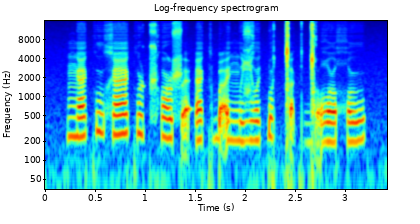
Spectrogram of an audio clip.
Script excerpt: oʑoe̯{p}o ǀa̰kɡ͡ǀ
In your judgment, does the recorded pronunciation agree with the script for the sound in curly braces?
no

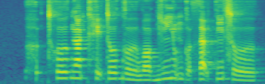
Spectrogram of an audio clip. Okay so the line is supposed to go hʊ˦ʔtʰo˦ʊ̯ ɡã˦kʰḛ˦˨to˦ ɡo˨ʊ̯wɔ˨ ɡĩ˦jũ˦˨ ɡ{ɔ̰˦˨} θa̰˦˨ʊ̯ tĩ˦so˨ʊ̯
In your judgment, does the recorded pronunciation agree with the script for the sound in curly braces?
yes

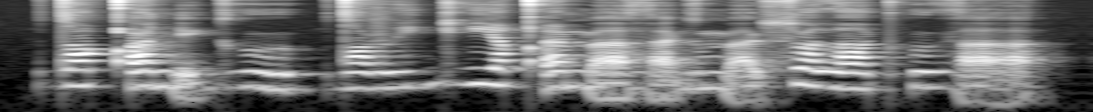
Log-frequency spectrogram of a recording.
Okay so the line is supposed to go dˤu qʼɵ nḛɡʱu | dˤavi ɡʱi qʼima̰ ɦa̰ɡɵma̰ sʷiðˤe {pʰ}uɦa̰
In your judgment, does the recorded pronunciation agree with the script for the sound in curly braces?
yes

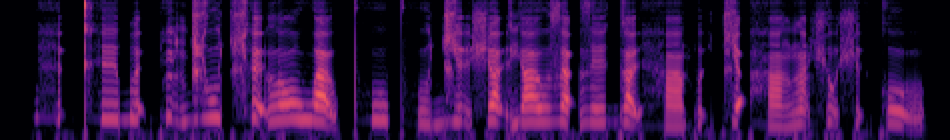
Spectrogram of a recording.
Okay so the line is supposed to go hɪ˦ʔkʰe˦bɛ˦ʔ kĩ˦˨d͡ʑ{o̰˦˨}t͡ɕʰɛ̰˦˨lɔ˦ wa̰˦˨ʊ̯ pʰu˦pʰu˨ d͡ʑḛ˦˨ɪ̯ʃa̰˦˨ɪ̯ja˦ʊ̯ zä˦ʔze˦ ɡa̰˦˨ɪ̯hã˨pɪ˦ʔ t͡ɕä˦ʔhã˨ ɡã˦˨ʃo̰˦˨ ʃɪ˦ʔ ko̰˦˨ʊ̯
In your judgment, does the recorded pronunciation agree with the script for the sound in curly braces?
no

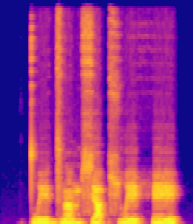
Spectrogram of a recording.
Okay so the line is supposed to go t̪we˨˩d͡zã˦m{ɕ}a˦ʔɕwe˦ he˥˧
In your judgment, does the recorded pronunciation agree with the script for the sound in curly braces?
yes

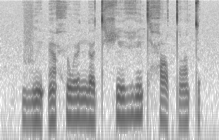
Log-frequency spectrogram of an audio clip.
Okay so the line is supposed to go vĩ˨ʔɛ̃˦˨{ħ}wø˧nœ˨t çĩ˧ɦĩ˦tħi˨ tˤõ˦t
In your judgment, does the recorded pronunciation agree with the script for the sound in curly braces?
yes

